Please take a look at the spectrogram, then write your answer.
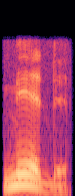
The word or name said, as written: mid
